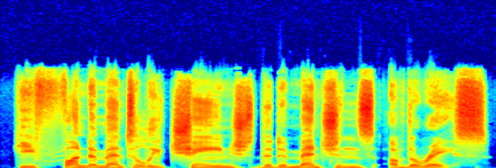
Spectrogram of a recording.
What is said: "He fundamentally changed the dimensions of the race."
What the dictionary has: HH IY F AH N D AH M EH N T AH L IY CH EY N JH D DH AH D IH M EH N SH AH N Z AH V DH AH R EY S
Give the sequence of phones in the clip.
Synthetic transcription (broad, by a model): HH IY F AH N D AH M EH N T L IY CH EY N JH DH AH D IH M EH N SH AH N Z AH V DH AH R EY S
